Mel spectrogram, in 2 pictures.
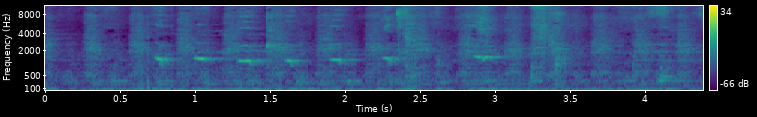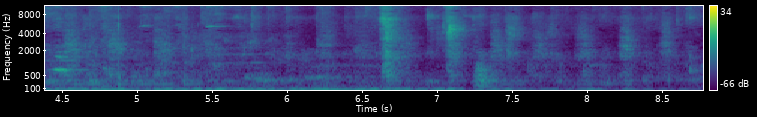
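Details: Puppies being cleaned and fed by their mother dog let out a quick run of small, high squeaks early on. Sharp licking clicks and rustling follow, with a constant low hum beneath.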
